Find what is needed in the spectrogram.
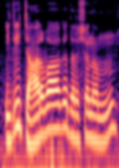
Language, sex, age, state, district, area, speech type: Sanskrit, male, 18-30, Maharashtra, Nagpur, urban, spontaneous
